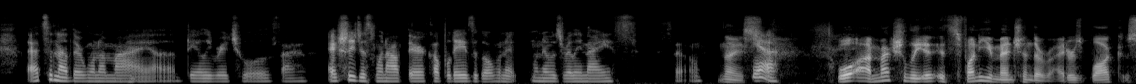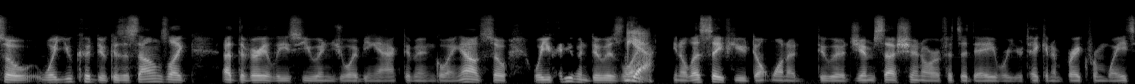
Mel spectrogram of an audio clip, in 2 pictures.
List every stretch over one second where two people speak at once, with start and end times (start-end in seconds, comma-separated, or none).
none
